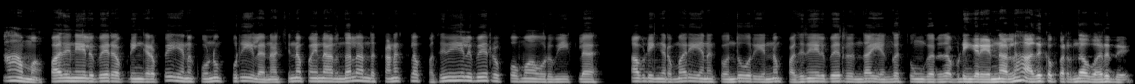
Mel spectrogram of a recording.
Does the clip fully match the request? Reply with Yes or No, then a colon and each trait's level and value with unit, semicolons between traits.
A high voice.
No: low, 135 Hz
